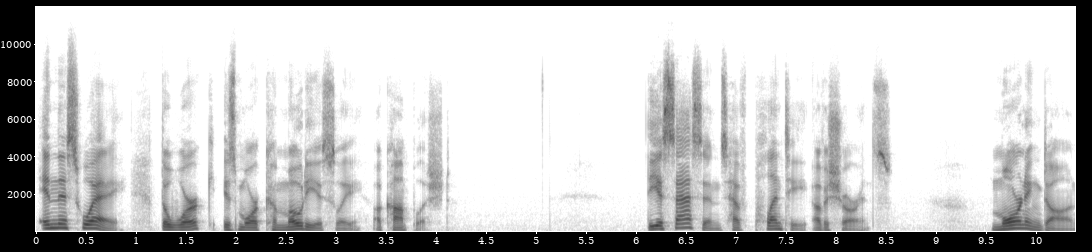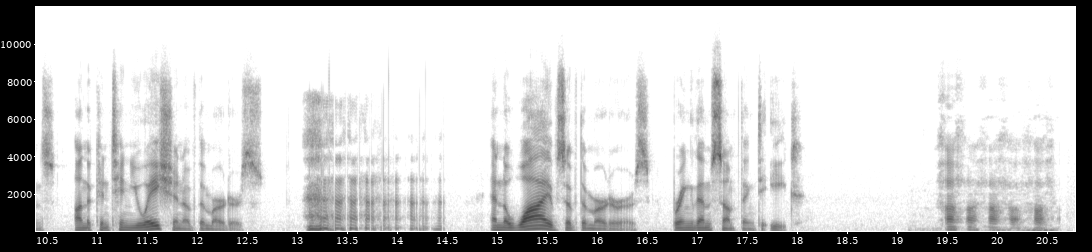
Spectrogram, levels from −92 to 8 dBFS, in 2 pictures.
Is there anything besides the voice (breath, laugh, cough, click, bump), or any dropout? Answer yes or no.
yes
